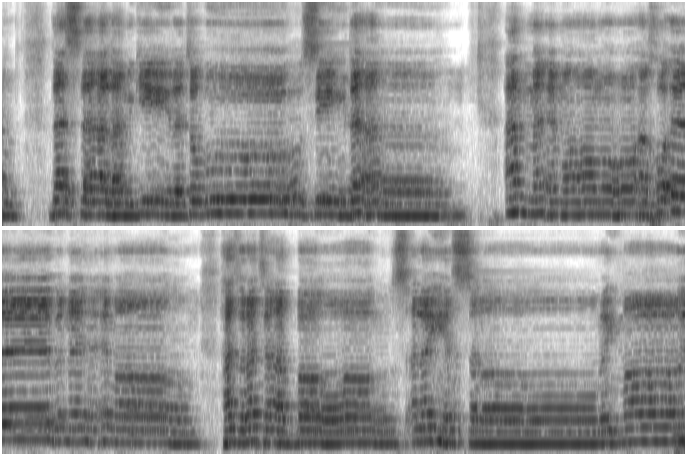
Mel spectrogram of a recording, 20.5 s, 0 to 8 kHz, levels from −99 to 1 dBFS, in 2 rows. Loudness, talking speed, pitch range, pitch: -23 LUFS, 45 wpm, 160-185 Hz, 170 Hz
